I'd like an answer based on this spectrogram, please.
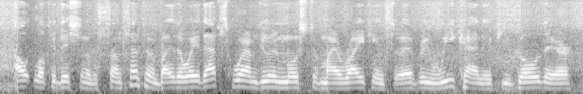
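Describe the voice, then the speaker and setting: Fairly even in intonation, the very fast speech has hardly any pauses over noticeable background noise. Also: man, fairly high pitch for a man. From Colombia. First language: Spanish. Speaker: touring cyclist and video blogger. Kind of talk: video diary update. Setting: outdoors while cycling. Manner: hesitant with many fillers.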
